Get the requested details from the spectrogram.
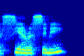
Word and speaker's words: Sierra Simy: And on Instagram as well, where I go by the moniker Sierra Simi. I can spell that S-I-E-R-R-A-S-I-M-Y.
